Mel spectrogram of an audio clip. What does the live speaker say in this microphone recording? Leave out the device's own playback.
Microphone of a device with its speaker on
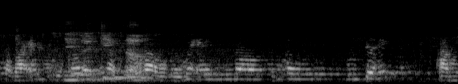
vậy là chiến thắng

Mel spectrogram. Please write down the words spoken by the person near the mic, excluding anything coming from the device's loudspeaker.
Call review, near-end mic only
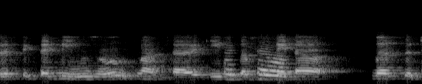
अच्छा

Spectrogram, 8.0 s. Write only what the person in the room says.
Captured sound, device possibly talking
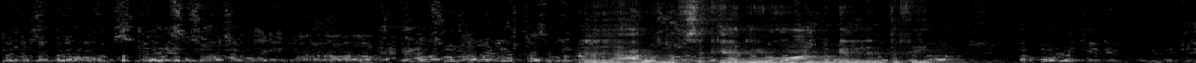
آه، على نفسك يعني وعلى المجال اللي انت فيه

